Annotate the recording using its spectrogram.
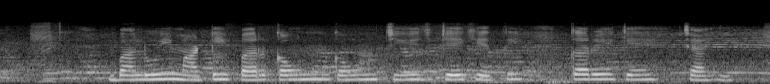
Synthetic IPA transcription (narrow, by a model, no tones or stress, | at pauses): baːluimaːʈipəɾkonkoːnt͡ʃiːd͡ʒkekʰeːt̪i | kəɾekẽ | t͡ʃaːɦie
